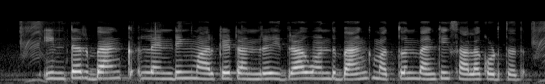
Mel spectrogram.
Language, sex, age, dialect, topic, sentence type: Kannada, female, 18-24, Northeastern, banking, statement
